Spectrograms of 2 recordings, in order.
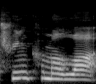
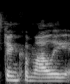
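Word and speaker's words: Trincomalee: And then you've got Trinkuma. And I'm gonna let you've got to pronounce that. Hana. What? Say that. You're so much better with language than I am. It's Trinkumali and Eastern Coast.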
